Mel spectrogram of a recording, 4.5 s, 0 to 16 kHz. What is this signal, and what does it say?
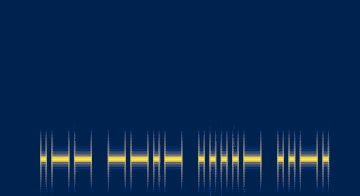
Morse code, heard as a keyed tone, about 17 wpm, 700 Hz. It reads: WQ4F
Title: USA Call Signs - 4 Characters - Repeated 2x - 17wpm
